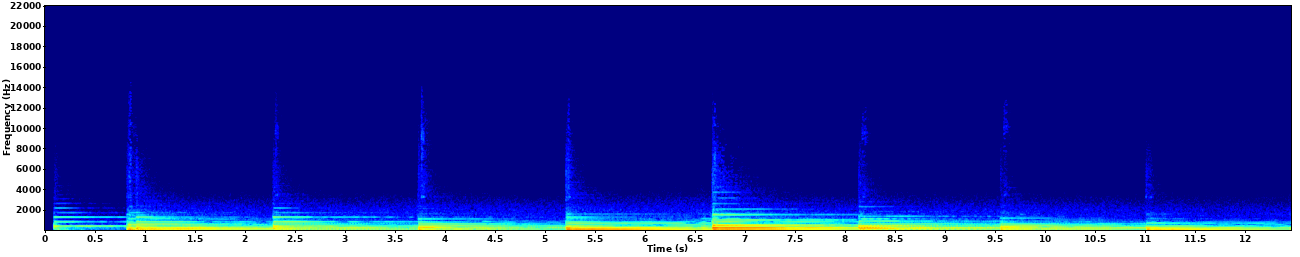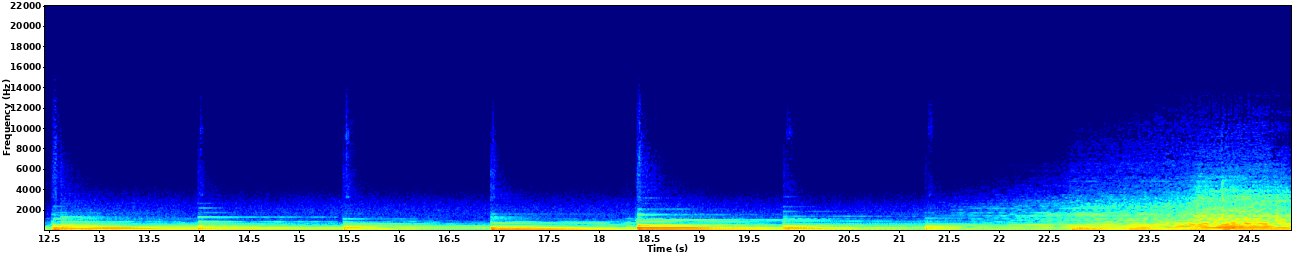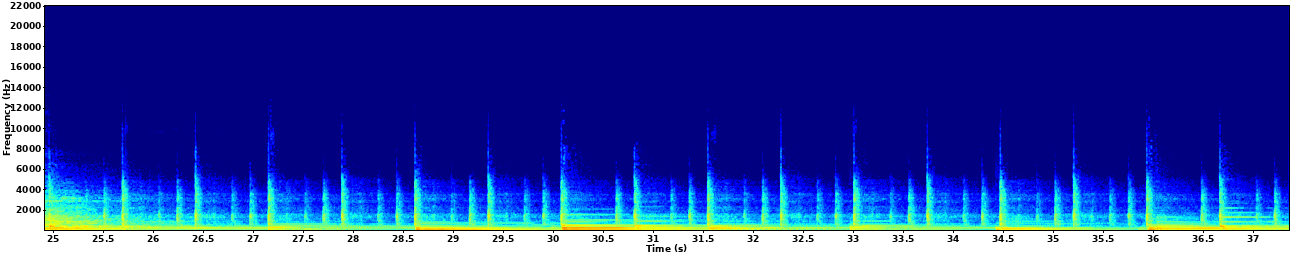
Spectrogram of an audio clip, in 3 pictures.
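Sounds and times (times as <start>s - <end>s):
piano: 0.0s - 37.3s
drums: 24.2s - 37.3s.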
